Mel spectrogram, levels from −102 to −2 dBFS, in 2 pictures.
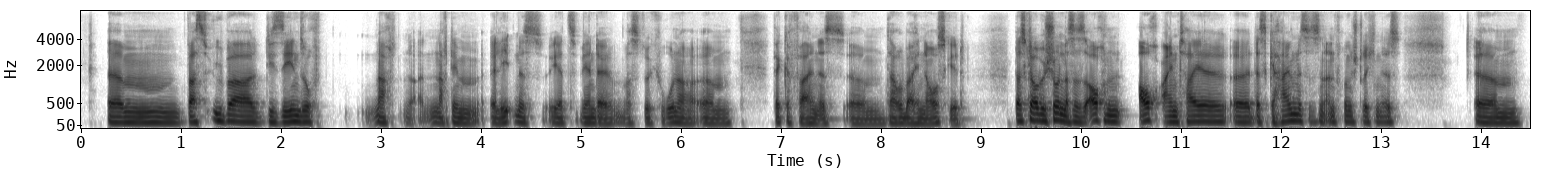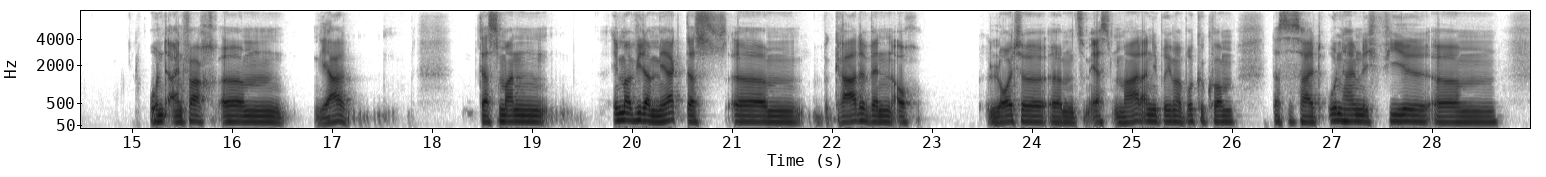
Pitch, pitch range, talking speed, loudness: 105 Hz, 95-110 Hz, 145 wpm, -18 LUFS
